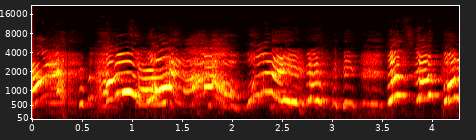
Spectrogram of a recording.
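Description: Women laughing hard, a run of high-pitched giggles and squealing laughs.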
